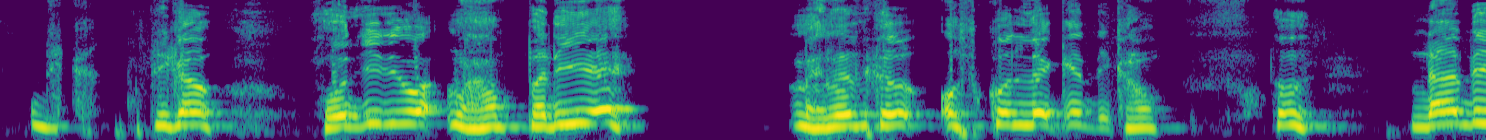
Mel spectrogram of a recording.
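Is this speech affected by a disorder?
Yes: cerebral palsy.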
